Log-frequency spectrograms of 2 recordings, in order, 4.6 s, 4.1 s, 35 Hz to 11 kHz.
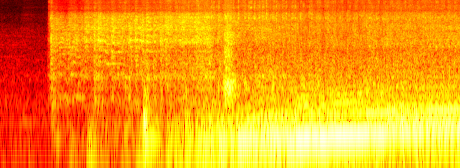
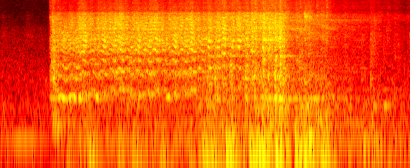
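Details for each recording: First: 1955 Chevy 210 Delray with a 265 V8: it catches and settles into an even, deep V8 burble with no knocks or misses, though a slight lifter noise was noted. Healthy normal idle. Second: 1955 Chevy 210 Delray, 265 V8, first start in who knows how long, fuel poured toward the carburetor bowl: it catches and roars briefly, then sags and stumbles. Fuel starvation; the owner thinks the bowl isn't filling properly.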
